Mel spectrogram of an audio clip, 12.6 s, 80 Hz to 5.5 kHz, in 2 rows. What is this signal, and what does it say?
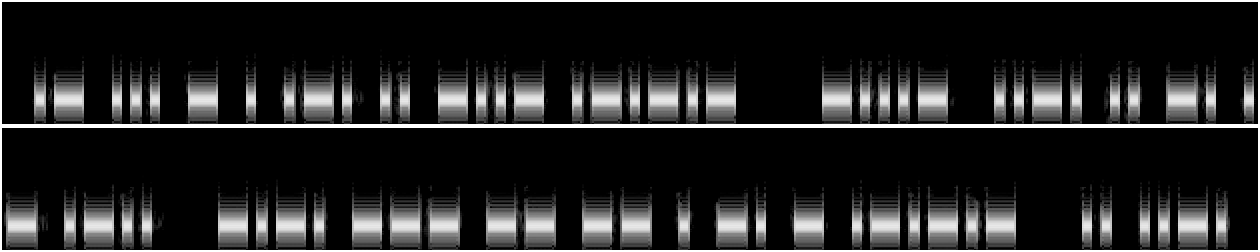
Morse code, heard as a keyed tone, about 25 wpm, 600 Hz. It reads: ASTERIX. <BT> FINAL COMMENT. IF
